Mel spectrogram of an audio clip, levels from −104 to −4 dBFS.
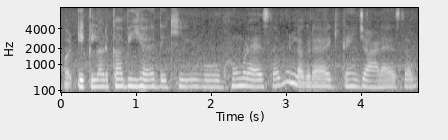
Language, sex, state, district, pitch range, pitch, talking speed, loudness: Hindi, female, Bihar, West Champaran, 180-200 Hz, 190 Hz, 240 wpm, -19 LUFS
